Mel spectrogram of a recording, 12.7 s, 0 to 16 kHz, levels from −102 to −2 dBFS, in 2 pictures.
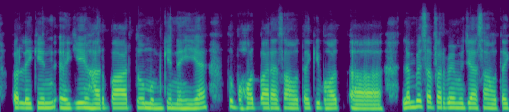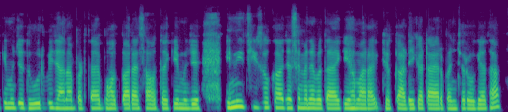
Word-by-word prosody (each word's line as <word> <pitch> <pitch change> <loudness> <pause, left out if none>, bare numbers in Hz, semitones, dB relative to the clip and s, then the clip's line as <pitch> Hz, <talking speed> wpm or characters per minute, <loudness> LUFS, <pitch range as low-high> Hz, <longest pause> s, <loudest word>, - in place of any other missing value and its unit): पर - - +3
लेकिन 155 +1 +1 0.3
ये 155 +1 +3
हर 145 +1 +2
बार 150 0 +3
तो 155 - -1
मुमकिन 145 0 0
नहीं 135 0 +1
है। 145 +3 +2 0.3
तो 195 - 0
बहुत 150 +1 0
बार 150 -1 +3
ऐसा 145 +1 -1
होता 140 0 0
है - - 0
कि 155 - -1
बहुत 140 0 0
अ, 130 -1 +3 0.3
लंबे 170 +4 +3
सफर 170 -2 0
में 160 0 +2
मुझे 155 0 +1
ऐसा 150 +1 -2
होता 140 0 0
है - - 0
कि 155 - -3
मुझे 150 0 +1
दूर 145 +1 +1
भी 155 - -2
जाना 135 -1 0
पड़ता 135 +1 -4
है। 140 - 0
बहुत 135 -1 -2
बार 140 0 +2
ऐसा 135 0 -2
होता 135 +1 -1
है - - -1
कि 145 - 0
मुझे 135 0 +1 0.4
इन्हीं 185 +4 +5
चीज़ों 160 -1 -6
का 155 -1 +1
जैसे 145 +1 -1
मैंने 145 0 +1
बताया 135 -1 +2
कि 135 +1 -2
हमारा 135 -1 +1
एक - - -7
जगह 130 - -2
गाड़ी 130 +1 +1
का 135 - 0
टायर 130 -1 +2
पंचर 130 +1 -2
हो 125 - +2
गया 135 +1 0
था। 155 +5 -1
145 Hz, 265 wpm, -23 LUFS, 135-150 Hz, 0.4 s, इन्हीं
